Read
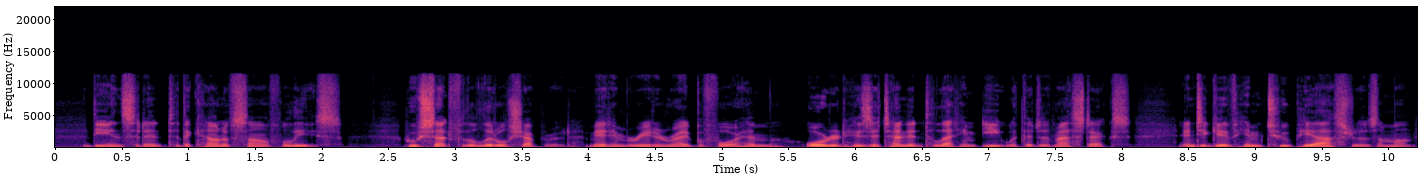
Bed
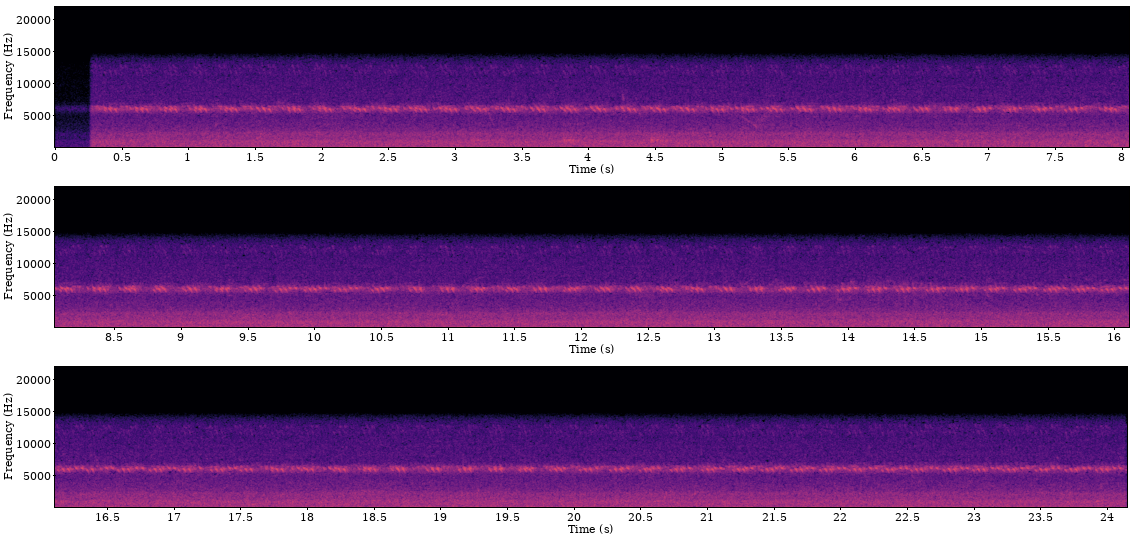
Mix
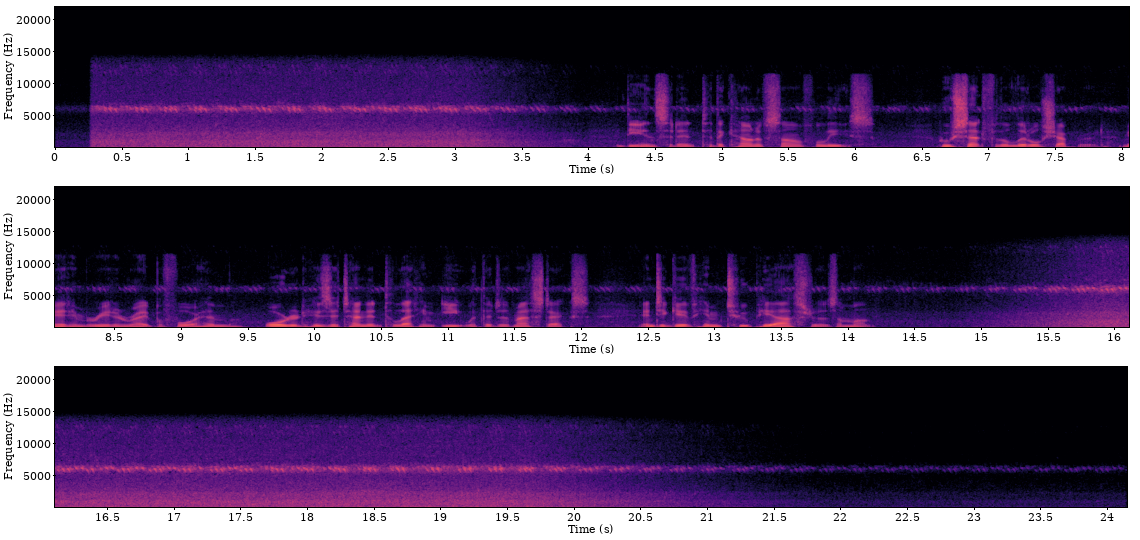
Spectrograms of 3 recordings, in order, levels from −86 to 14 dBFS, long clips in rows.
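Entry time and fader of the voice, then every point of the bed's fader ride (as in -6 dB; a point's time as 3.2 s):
4.00 s, -5.0 dB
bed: 3.04 s -4.5 dB
3.98 s -25.5 dB
14.79 s -25.5 dB
15.91 s -2 dB
19.66 s -2 dB
21.89 s -30 dB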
